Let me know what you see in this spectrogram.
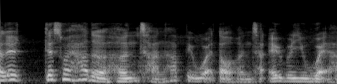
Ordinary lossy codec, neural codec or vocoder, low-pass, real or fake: none; vocoder, 24 kHz, 100 mel bands, Vocos; 7.2 kHz; fake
